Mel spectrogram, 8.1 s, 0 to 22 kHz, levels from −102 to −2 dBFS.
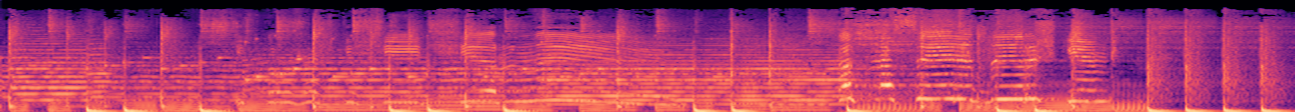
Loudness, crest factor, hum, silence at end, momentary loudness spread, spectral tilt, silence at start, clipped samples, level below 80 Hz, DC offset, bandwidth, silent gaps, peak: -19 LUFS; 16 dB; none; 0 s; 7 LU; -3.5 dB/octave; 0 s; under 0.1%; -22 dBFS; under 0.1%; 16 kHz; none; -2 dBFS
